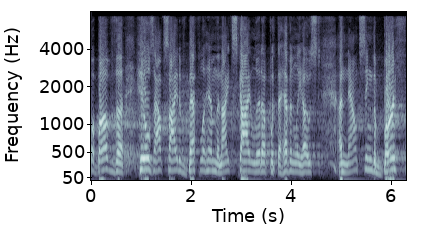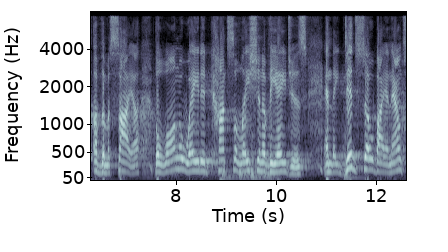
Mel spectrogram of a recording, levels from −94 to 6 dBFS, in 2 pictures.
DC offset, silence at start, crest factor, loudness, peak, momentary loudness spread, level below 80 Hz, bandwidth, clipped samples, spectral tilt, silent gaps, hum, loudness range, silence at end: under 0.1%; 0 s; 14 dB; -18 LUFS; -4 dBFS; 8 LU; -50 dBFS; 7.6 kHz; under 0.1%; -4.5 dB/octave; none; none; 2 LU; 0 s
